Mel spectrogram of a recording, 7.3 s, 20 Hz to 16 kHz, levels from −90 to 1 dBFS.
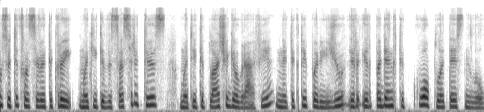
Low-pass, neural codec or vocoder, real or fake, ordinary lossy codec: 9.9 kHz; autoencoder, 22.05 kHz, a latent of 192 numbers a frame, VITS, trained on many speakers; fake; Opus, 16 kbps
